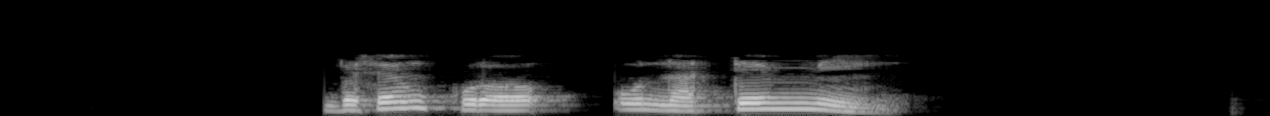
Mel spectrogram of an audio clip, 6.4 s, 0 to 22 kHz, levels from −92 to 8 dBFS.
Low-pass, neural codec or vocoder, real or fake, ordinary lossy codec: 3.6 kHz; none; real; MP3, 24 kbps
